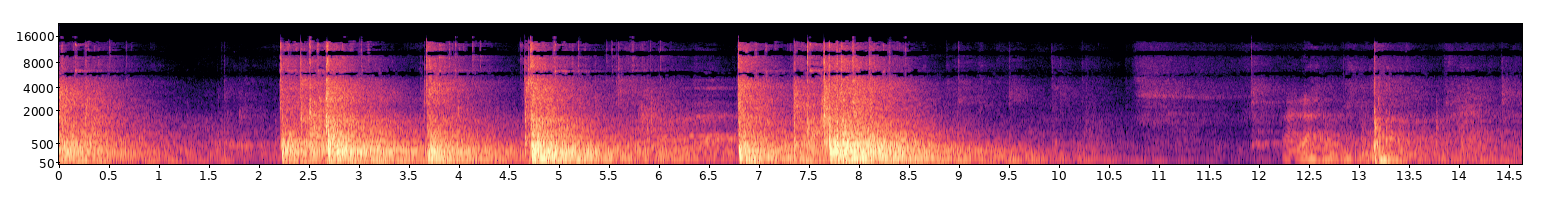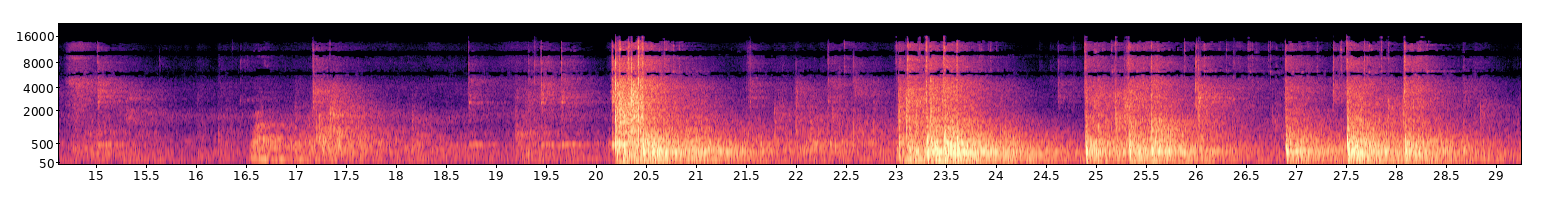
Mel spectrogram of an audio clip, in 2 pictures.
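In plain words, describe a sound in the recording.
Foosball rods slide and spin with rattling knocks.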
